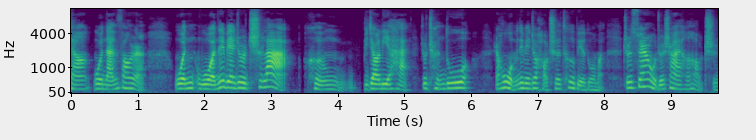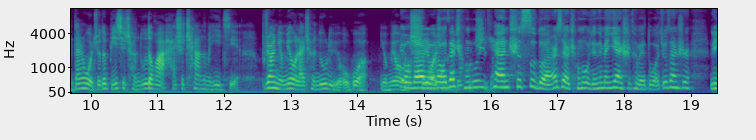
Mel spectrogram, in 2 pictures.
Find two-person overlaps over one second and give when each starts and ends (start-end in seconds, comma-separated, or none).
14.6-16.1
